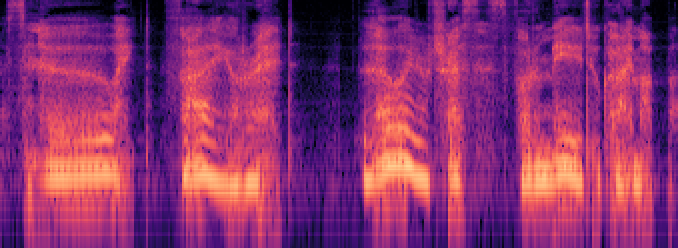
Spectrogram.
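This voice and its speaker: A huge menacing ogress. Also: female voice, wildly swooping pitch, drawn-out words, a little mellow, exaggerated voice. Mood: calling. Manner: hoarse low whisper. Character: huge, tall, stout female ogress, menacing.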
